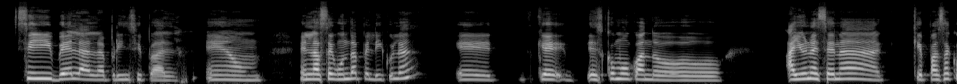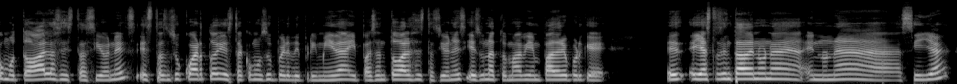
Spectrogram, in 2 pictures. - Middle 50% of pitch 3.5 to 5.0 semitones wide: No, narrow, 2.4 semitones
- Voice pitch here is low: No, high, 220 Hz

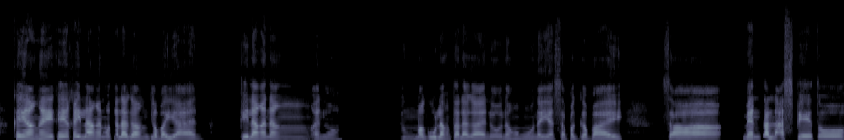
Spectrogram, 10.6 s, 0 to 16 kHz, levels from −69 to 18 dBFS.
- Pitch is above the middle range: Yes, high, 205 Hz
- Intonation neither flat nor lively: Yes, average, 3.7 semitones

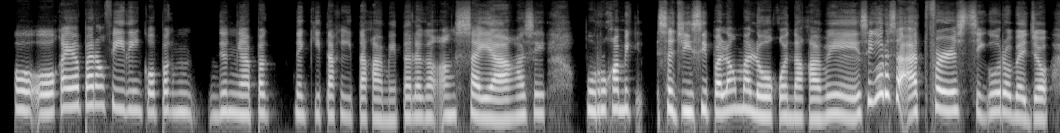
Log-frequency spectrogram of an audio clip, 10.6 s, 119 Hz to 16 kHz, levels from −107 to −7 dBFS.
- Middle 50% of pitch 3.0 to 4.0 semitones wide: Yes, average, 3.7 semitones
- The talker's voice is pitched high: Yes, very high, 250 Hz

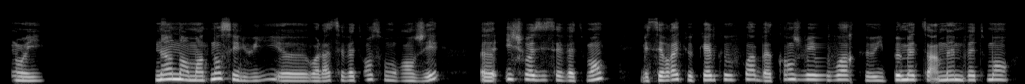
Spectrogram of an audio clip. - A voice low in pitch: No, high, 205 Hz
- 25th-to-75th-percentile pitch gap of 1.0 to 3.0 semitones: No, average, 3.4 semitones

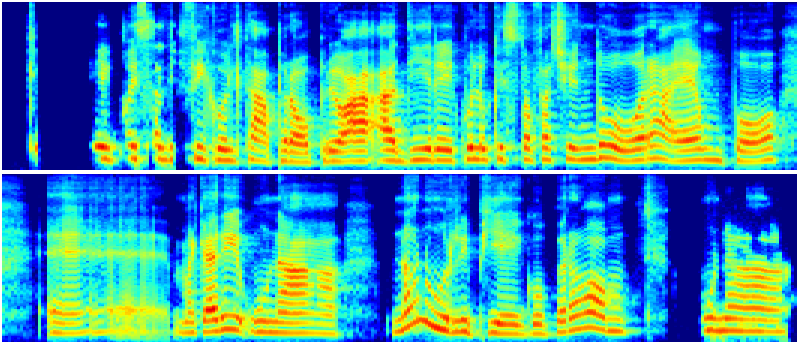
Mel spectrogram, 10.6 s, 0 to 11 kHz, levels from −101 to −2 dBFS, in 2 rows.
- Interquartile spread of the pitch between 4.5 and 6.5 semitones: No, average, 2.7 semitones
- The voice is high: Yes, high, 215 Hz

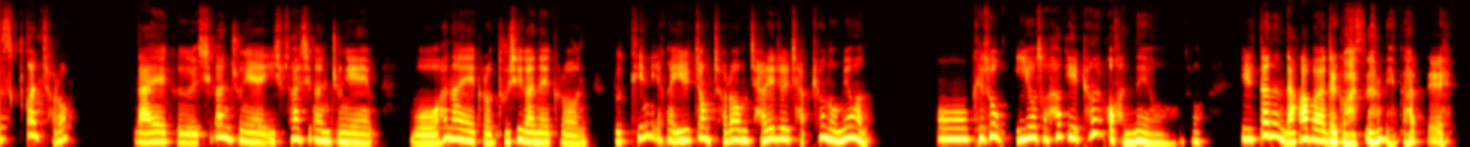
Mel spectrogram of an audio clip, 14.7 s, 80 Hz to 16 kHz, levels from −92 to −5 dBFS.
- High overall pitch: Yes, high, 200 Hz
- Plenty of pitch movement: No, average, 4.4 semitones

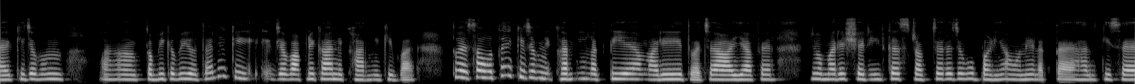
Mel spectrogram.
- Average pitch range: No, narrow, 1.9 semitones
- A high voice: Yes, high, 240 Hz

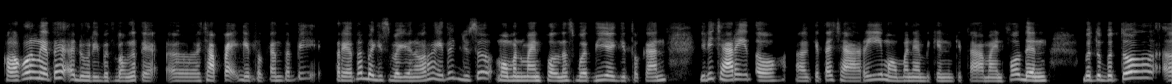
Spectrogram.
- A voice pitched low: No, medium, 185 Hz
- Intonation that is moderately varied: Yes, average, 3.2 semitones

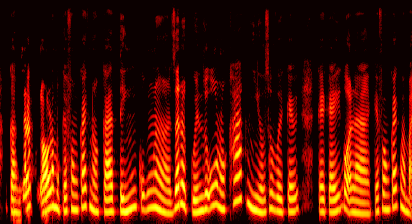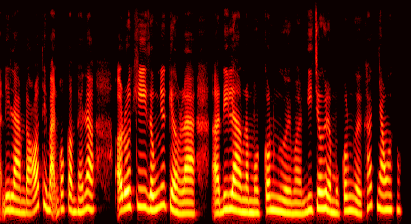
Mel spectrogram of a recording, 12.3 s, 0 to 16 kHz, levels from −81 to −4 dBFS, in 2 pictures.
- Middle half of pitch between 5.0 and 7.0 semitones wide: No, average, 4.3 semitones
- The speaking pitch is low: No, high, 230 Hz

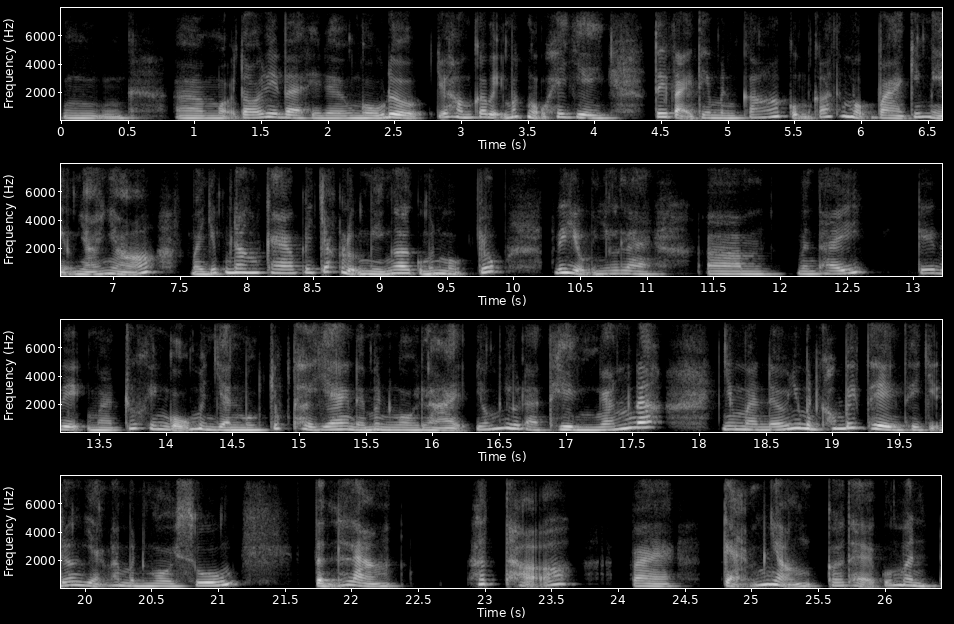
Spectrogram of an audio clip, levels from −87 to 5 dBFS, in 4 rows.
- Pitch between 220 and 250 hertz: No, high, 210 Hz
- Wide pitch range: Yes, wide, 5.9 semitones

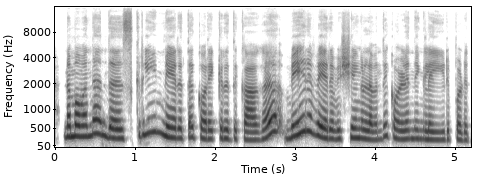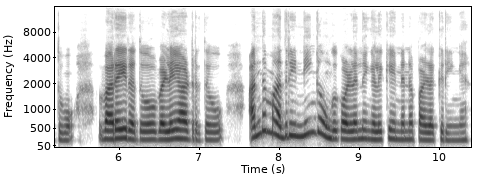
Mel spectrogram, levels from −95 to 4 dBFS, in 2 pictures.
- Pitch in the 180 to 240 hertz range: Yes, high, 225 Hz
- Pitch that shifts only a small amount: No, average, 3.7 semitones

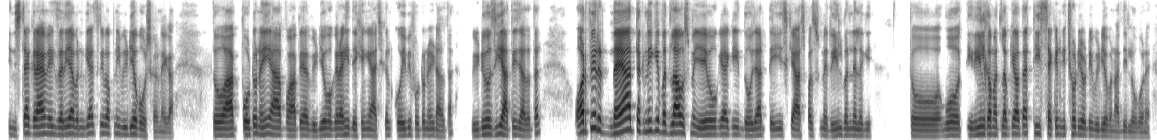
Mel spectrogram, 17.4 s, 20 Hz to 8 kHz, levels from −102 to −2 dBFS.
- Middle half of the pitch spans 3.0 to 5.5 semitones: Yes, average, 3.3 semitones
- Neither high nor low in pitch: Yes, medium, 145 Hz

